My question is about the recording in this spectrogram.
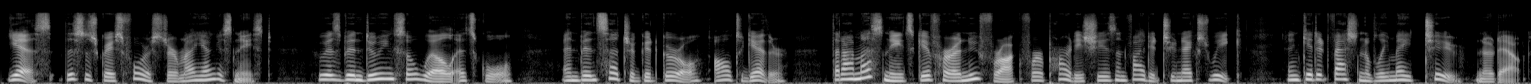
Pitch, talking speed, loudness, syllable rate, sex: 190 Hz, 190 wpm, -18 LUFS, 4.8 syllables/s, female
